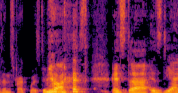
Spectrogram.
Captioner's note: laughs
